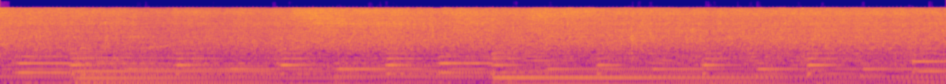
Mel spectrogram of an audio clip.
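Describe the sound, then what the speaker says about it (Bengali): Marinated chicken sizzles loudly in a hot pan with garam masala, a steady bright frying hiss running throughout with a sharper burst near the middle as more pieces go in, close and unbroken with no talk. "তার উপরে আমরা আস্তে আস্তে ম্যারিনেটেড চিকেনটা"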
